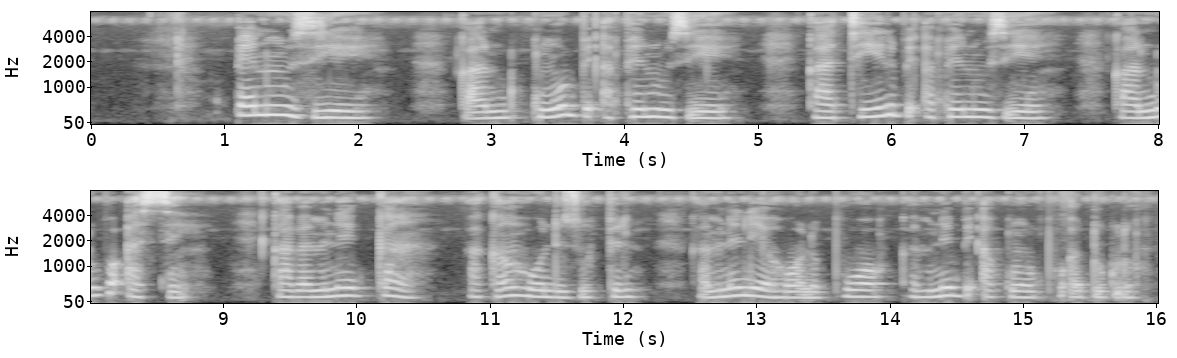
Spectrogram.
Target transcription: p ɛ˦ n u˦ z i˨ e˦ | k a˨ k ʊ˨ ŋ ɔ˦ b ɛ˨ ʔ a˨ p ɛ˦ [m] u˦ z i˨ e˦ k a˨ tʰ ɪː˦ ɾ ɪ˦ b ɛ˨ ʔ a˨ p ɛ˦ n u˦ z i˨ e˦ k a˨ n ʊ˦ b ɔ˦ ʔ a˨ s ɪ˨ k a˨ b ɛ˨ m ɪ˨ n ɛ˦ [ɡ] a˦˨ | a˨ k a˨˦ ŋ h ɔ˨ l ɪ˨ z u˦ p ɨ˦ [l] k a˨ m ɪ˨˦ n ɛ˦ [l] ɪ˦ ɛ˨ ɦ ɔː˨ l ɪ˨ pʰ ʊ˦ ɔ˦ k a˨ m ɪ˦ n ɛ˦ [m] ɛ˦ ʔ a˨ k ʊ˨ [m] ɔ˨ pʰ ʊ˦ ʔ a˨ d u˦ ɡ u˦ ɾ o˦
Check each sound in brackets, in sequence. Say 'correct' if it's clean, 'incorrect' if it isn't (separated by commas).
incorrect, correct, correct, correct, incorrect, incorrect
